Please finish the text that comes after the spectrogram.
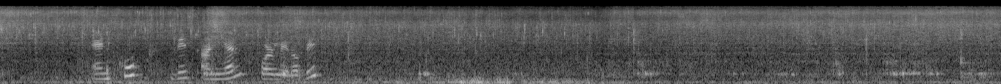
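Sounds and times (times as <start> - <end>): onion sizzling in oil: 0.0 - 10.0
wooden spoon stirring: 6.3 - 10.0.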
